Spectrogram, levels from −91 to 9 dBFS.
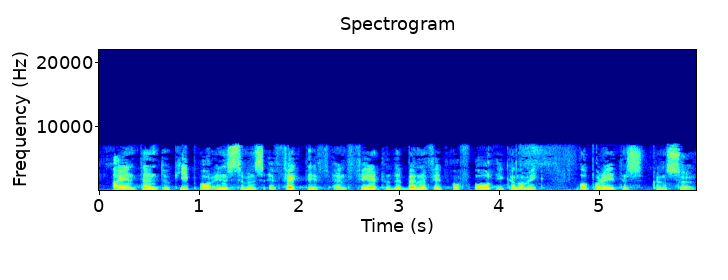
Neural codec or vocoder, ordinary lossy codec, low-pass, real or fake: none; none; 7.2 kHz; real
